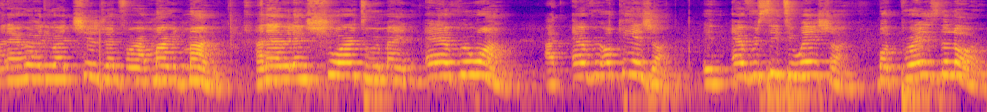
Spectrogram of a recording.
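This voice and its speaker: A woman's high-pitched voice carries lively intonation at a moderate pace, with noticeable background noise around it. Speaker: preacher. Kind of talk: sermon.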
